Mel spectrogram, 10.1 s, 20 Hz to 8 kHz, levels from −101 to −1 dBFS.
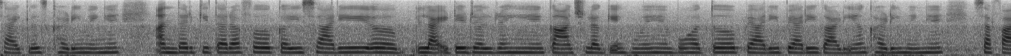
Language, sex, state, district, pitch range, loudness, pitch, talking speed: Hindi, female, West Bengal, Paschim Medinipur, 225-235 Hz, -18 LUFS, 230 Hz, 155 wpm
